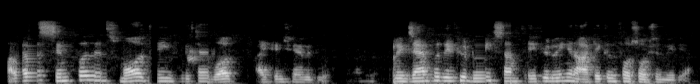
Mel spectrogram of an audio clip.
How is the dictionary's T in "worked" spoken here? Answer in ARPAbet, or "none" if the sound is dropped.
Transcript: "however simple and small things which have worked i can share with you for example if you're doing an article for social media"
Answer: none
